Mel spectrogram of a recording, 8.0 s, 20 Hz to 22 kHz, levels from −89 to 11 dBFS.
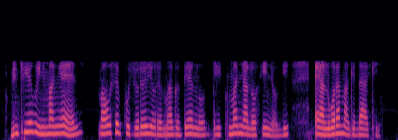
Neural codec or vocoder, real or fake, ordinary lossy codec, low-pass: codec, 16 kHz in and 24 kHz out, 0.8 kbps, FocalCodec, streaming, 65536 codes; fake; none; 3.6 kHz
